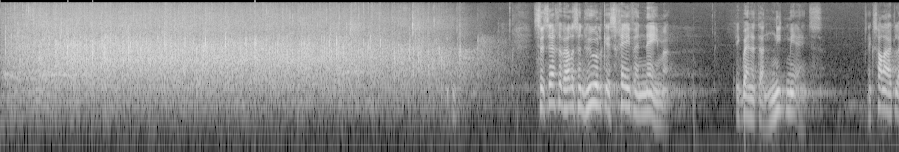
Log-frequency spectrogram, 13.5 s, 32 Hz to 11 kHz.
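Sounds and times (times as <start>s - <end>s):
audience applause: 0.0s - 7.6s
speech: 8.1s - 10.2s, 11.0s - 12.4s, 13.0s - 13.4s.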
